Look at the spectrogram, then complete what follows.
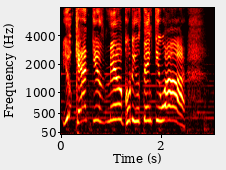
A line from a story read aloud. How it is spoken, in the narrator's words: They'd laugh and they'd shout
